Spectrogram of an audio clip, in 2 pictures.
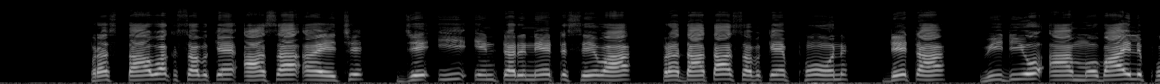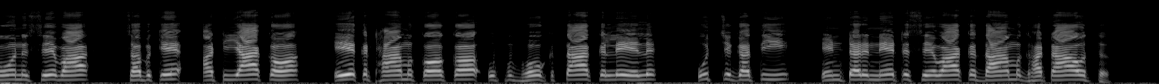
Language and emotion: Maithili, neutral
